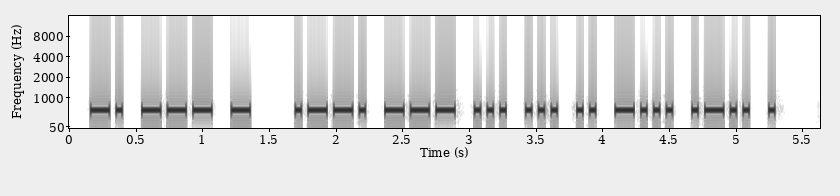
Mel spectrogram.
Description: Morse code, heard as a keyed tone, about 25 wpm, 600 Hz. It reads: NOT POSSIBLE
